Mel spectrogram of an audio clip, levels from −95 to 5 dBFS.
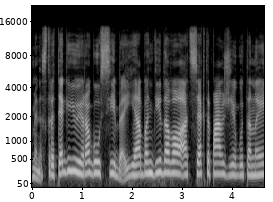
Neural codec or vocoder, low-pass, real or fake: codec, 44.1 kHz, 7.8 kbps, Pupu-Codec; 14.4 kHz; fake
